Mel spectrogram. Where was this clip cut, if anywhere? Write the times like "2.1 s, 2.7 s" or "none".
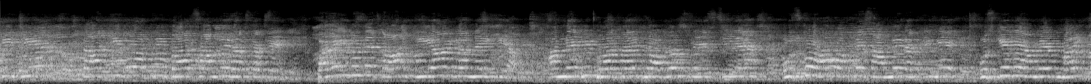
none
